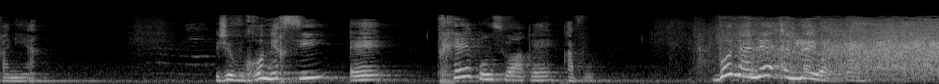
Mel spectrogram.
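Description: A woman speaks warmly into a microphone in a large hall.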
